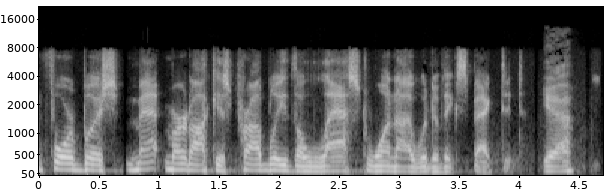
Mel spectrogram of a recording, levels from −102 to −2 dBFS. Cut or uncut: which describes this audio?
uncut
